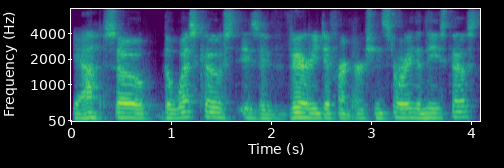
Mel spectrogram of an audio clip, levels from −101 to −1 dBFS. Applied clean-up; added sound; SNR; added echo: neural mask model DeepFilterNet 3.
